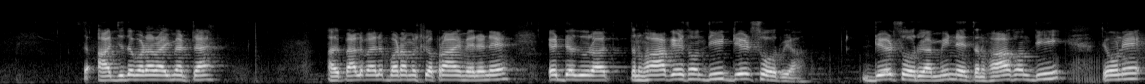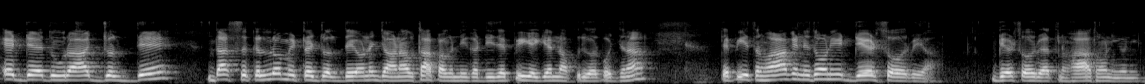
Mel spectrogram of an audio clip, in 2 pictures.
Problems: none marked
